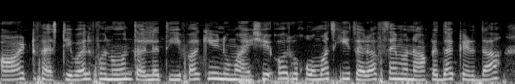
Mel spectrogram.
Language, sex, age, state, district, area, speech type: Urdu, female, 18-30, Delhi, North East Delhi, urban, spontaneous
